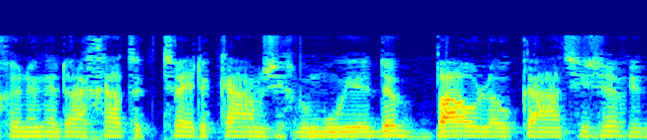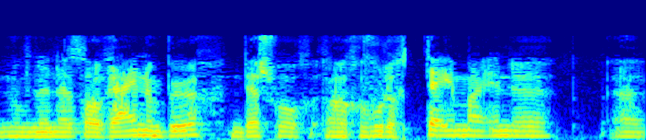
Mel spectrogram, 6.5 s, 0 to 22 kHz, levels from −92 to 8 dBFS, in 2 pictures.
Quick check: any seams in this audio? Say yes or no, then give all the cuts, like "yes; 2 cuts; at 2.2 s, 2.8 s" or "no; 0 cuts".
yes; 2 cuts; at 1.5 s, 3.1 s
